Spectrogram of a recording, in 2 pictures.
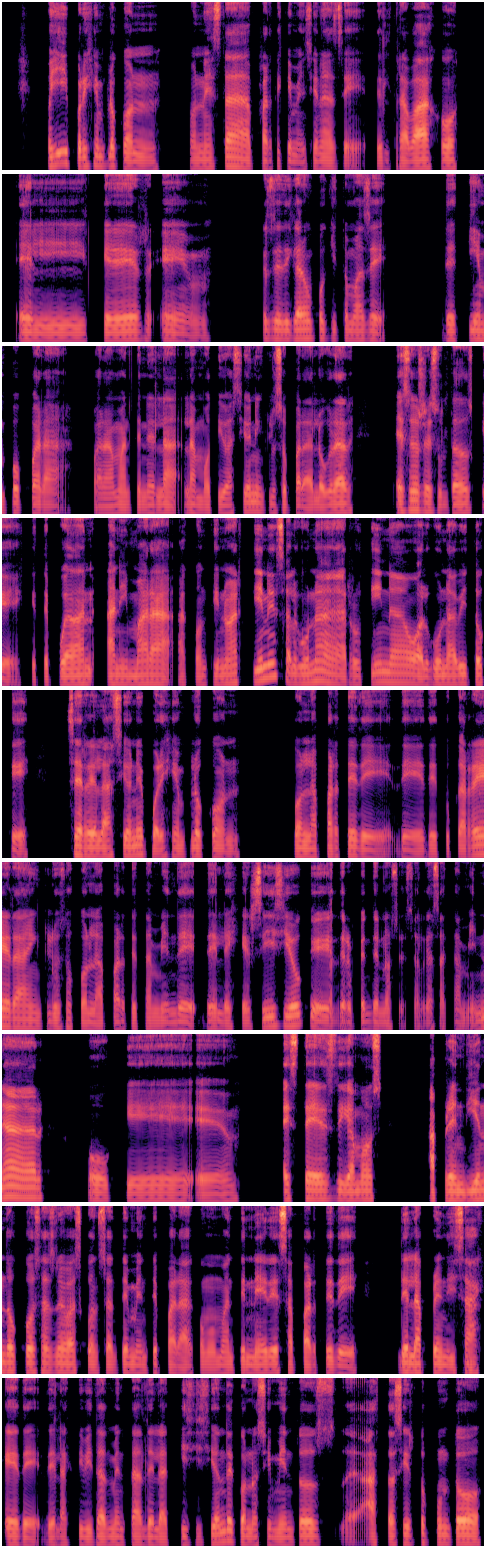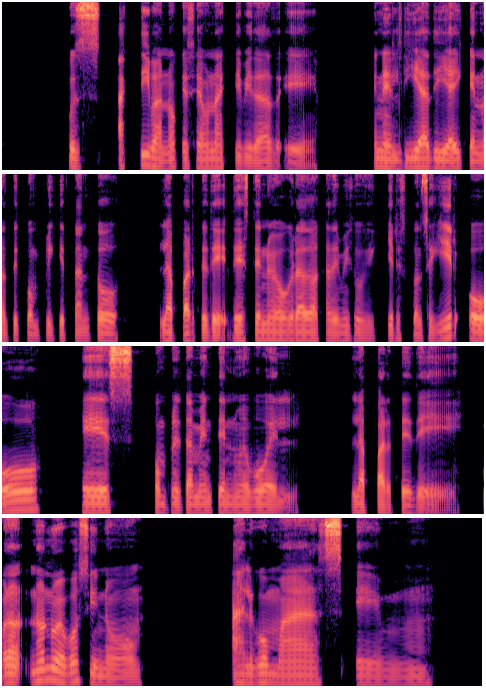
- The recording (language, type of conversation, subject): Spanish, advice, ¿Cómo puedo mantener la motivación a largo plazo cuando me canso?
- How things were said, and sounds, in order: none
